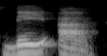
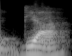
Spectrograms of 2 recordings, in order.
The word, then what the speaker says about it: día: Entonces, día son 2 sílabas, día. And the reason ia doesn't form a diphthong there is because you've accented the I, which separates it then from the A. So you don't say dia, it's dia, dia.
